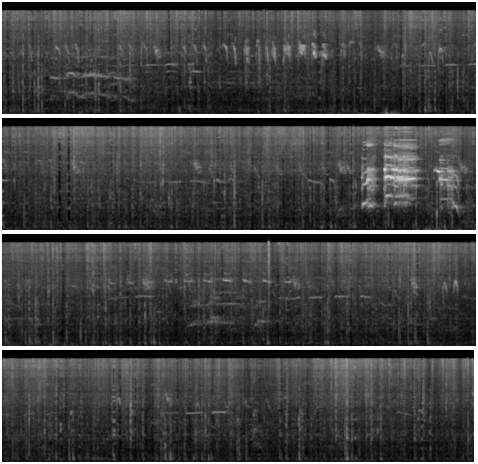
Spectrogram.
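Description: Pekin ducklings peeping softly while pecking feed from a metal bowl, with scattered light taps. About halfway through a chicken gives one loud call lasting about a second and a half.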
